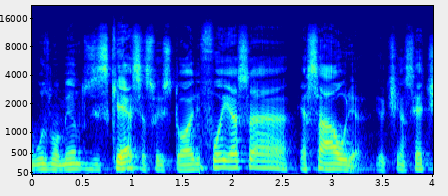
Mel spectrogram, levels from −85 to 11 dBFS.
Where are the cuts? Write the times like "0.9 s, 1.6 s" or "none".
1.7 s, 2.6 s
